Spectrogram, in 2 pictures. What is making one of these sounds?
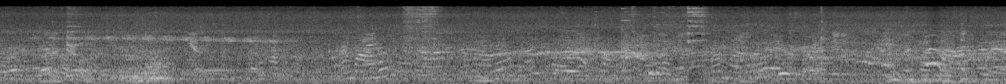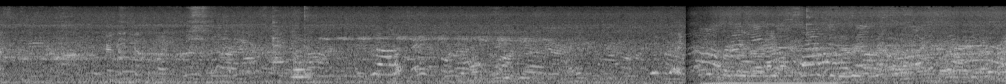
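Young children chatter and squeal excitedly.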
